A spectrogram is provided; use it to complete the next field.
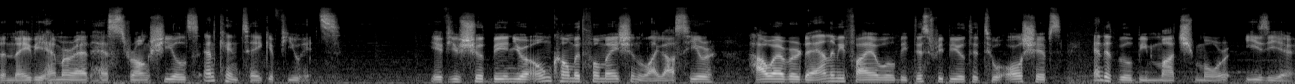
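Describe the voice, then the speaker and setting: Using a medium pitch and a bright, sharp tone, a man with a non-native accent speaks at a moderate pace with ordinary pitch variation. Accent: non-native English accent, self-described. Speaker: gaming youtuber. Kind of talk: tutorial; scripted narration. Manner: careful, read from script.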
